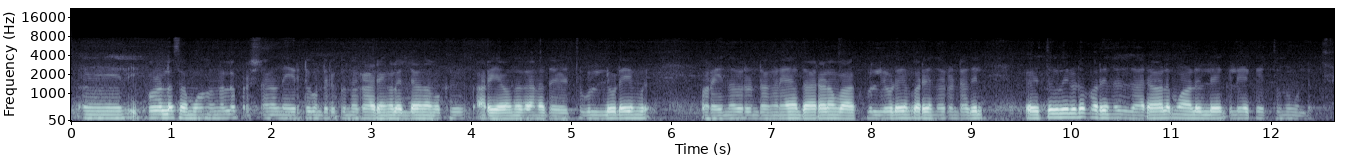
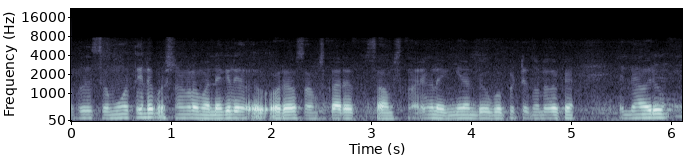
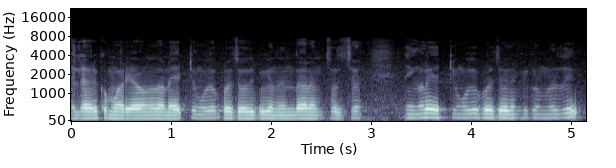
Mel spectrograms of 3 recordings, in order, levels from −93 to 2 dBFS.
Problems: none marked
